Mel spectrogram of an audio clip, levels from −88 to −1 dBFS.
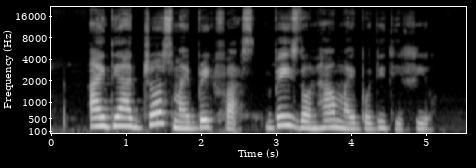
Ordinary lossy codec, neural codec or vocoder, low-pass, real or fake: none; none; none; real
